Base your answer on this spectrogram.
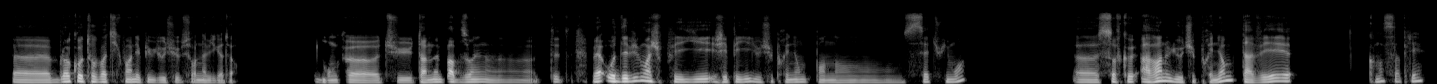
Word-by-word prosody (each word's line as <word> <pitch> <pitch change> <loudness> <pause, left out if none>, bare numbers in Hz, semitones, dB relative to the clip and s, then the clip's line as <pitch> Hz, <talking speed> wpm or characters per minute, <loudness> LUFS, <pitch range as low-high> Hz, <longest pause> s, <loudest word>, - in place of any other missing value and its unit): heu, 100 -1 +2
bloque 130 +8 +3
automatiquement 120 -4 +3
les 115 -1 +2
pubs 105 0 -5
YouTube 100 0 -6
sur - - -7
le - - -1
navigateur. 95 -1 -5 0.8
Donc 100 -2 -4
heu, 95 -2 +2
tu 100 -1 -5
tu - - +3
as - - +5
même 115 +2 +1
pas 120 - +6
besoin, 115 +2 0 0.5
heu, - - -11 0.2
de 120 - -4
de - - -21 0.3
bah, 135 +2 +6
au 140 - +9
début, 140 +4 +5
moi, 165 -3 +6
je 115 - -3
payais. 120 +3 0
J'ai 115 0 -1
payé 115 +3 -1
YouTube 115 -5 -6
Premium 115 +1 -3
pendant 95 -1 -8
7-8 115 +3 -6
mois 135 - -2 1.1
heu, 105 -1 -1
sauf 115 +3 -1
qu'avant 125 +3 +4
le 160 -1 +3
YouTube 110 -3 -2
Premium, 155 - +1
tu - - +3
avais, 130 +10 +2 0.8
comment 130 - -5
ça 150 - -10
s'appelait? 145 +5 -4
110 Hz, 185 wpm, -23 LUFS, 100-125 Hz, 1.1 s, au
